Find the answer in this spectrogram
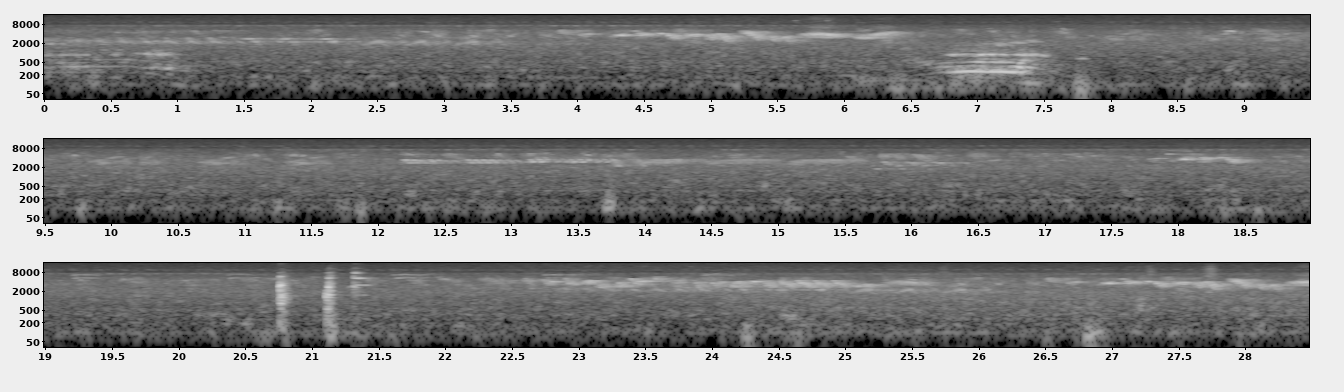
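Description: Birds chirping and singing on and off, with a short lower call about seven seconds in and two sharp clicks a little after twenty seconds.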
